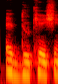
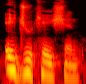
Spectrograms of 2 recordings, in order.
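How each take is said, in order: First: The middle consonant is a plain d sound. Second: The middle consonant is a j sound. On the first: The speaker calls it wrong. "It is not education" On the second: The speaker calls it right. "the d becomes j there"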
